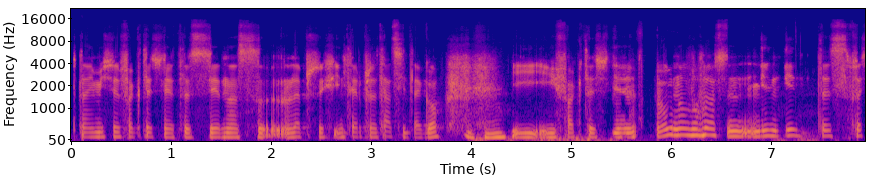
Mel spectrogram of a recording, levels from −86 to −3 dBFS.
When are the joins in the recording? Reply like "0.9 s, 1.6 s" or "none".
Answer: 5.8 s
